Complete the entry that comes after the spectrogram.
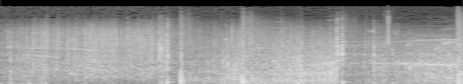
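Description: Aerial firework shells bursting: several sharp bangs at irregular intervals over continuous noise.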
